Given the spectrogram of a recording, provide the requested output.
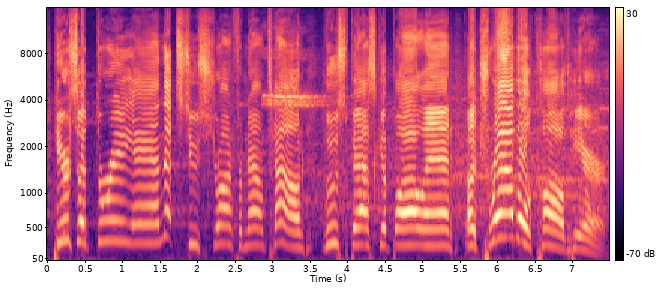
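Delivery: excited call. Real, not acted. Three-point attempt and turnover.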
